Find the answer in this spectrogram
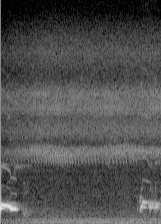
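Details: Bangkok-type zebra dove, used to stimulate doves that rarely sing. One loud, short, falling cooing note, then a gap and a softer, wavering coo at the end, over a constant high hissing drone.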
